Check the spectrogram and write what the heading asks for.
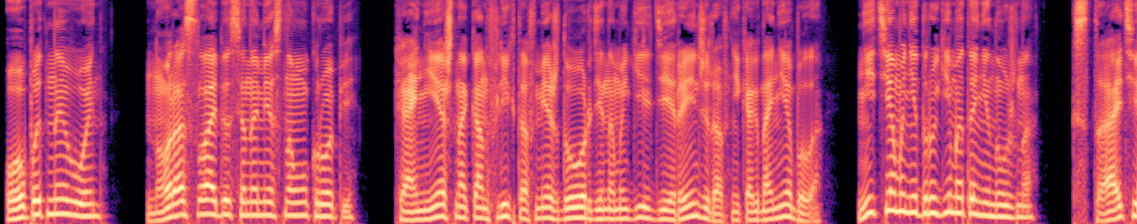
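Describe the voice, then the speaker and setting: A man's voice: medium pitch, darkish tone, no room sound. A male audiobook narrator telling a fantasy tale in the first person, wry and chatty, with a mid-range voice. The recording is close and dry, with no room sound.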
